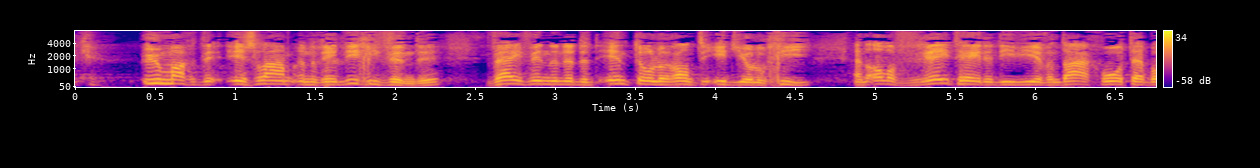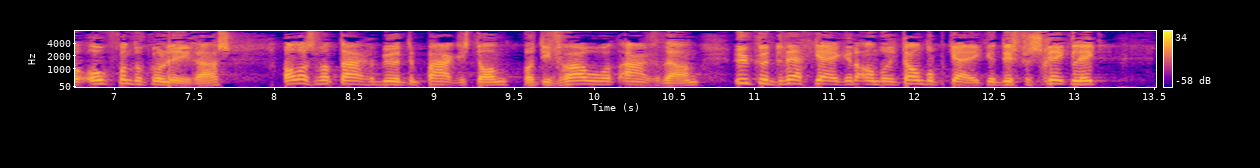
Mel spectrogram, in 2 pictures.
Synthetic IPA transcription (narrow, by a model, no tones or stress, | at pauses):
k | ymɑχdəʔɪslaːmənreliχivɪndənʋɛjvɪndənətətɪntolərɑntəʔidejoloχiɛnɑləvrejtɦejdəndiʋəiːɹvɑndaːχəɦʊːɹtɦɛbənʔowkfɑndəkolejχaːs | ɑləsʋɑt̚daːɹχəbøːɹtɪnpaːkɪstɑnʋɑt̚divrʌwəʋɔɹtaːnχədaːnykɵntdəʋɛχkɛjkəndəɑndərəkɑntɔp̚kɛjkətɪsfəɹsχrɪkələk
